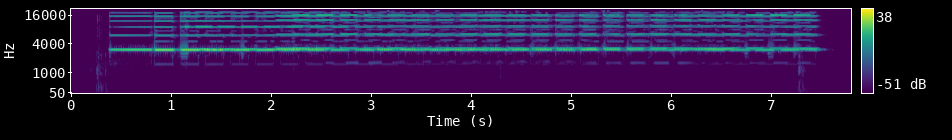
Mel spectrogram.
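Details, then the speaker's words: Smoke alarm demo board test of a Kidde i12060A (2021) alongside Kidde 1275CA, 1276CA, i12040A, i12080A and Fyrnetics 1285 units: piercing high steady pulsing tone with overlapping units for about seven seconds; the 4.6 units overpower the Code 3 units; alarms sound properly. "You could hear the 4.6 units overpowering the Code 3 units down here."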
